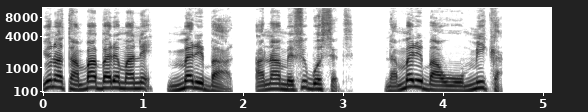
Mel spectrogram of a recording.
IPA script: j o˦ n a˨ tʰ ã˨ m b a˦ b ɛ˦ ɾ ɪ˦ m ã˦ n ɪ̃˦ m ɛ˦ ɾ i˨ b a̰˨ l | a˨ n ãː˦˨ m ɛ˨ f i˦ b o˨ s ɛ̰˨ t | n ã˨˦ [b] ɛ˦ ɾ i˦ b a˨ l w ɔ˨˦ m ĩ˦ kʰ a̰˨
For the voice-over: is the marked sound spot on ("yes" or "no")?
no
